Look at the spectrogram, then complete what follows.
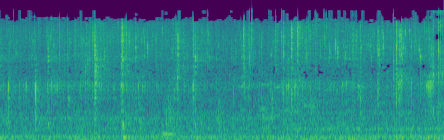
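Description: Food frying in hot oil in a pan: a steady sizzle with many small, irregular crackles and pops.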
